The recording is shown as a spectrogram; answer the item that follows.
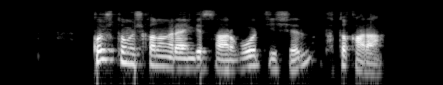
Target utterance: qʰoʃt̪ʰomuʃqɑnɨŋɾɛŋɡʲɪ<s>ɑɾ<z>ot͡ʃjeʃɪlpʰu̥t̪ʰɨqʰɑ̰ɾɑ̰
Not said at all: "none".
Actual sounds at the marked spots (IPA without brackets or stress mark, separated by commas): s, ʁ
